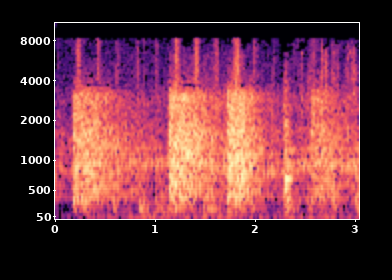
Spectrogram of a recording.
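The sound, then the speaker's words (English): Gunfire aimed at the edge of the woods: four loud, sharp shots at uneven intervals, each bursting out and then trailing off in a rough, rumbling decay, with no voices. “Start shooting. Keep firing at the edge of the woods.”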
